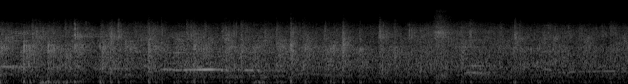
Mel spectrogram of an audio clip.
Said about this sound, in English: Woo, I think somebody ought to jump to your feet, clap your hands, get happy about the word.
